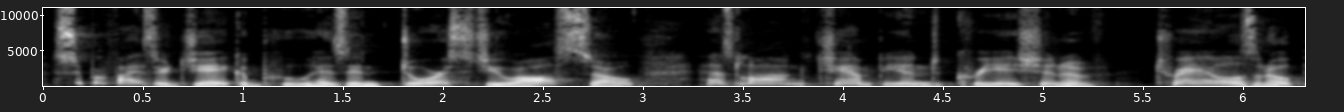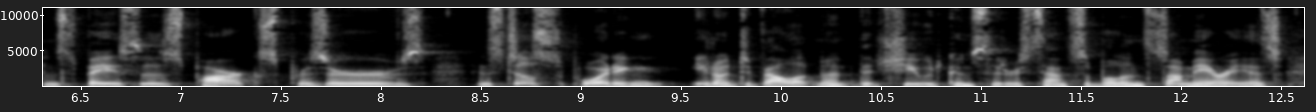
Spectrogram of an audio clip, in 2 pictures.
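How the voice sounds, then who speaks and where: Lively low gravelly woman interviewer. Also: moderate pace, hardly any pauses. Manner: friendly, brief affirmations. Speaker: radio interviewer. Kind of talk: radio interview questions.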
